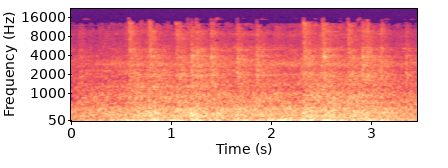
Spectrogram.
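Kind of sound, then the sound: vehicle, subway train sound effect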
